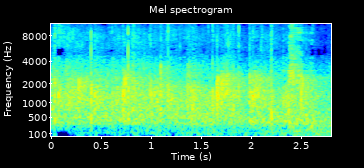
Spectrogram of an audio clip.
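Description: Steady applause fills the room at a 50th wedding anniversary celebration, many hands clapping together in a dense, continuous patter at moderate level without a break.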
